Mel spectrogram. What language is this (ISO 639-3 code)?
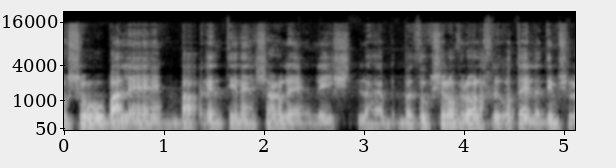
heb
